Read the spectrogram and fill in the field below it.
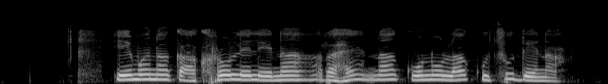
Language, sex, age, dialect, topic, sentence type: Chhattisgarhi, male, 36-40, Central, agriculture, statement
